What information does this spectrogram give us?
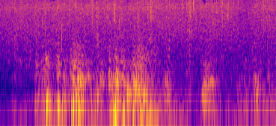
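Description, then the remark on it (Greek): Steady rain falls on a rainy morning, with low rolling rumbles of thunder swelling and fading in the background. No voices, just a continuous wash of rainfall with deep booms. “Ήταν ένα βροχερό πρωινό.”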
